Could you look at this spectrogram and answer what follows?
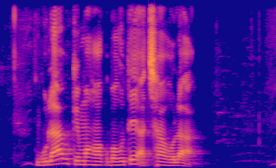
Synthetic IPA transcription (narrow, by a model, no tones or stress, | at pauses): ɡulabkemɔɦɔkbɔɦut̪eə̰tːʃʰaɦola̰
